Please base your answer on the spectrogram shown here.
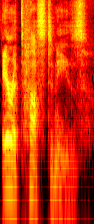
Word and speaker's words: Eratosthenes: to Pythagoras uh and it's eratosthenes is the way it's typically pronounced um oh yeah yeah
